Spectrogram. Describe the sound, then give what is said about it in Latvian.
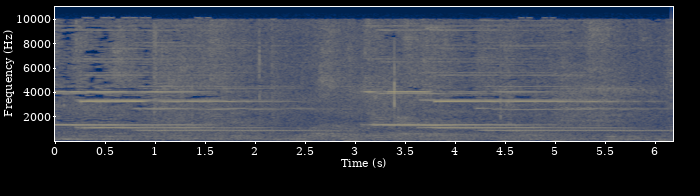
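A parliamentary session bell, called for before a secret-ballot vote on appointing a court chair, rings continuously for several seconds, a steady electric ringing tone that stays even throughout, with a faint murmur of room noise underneath. “Paldies, lūdzu zvanu.”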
